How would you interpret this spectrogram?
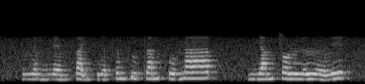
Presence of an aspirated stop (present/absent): absent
